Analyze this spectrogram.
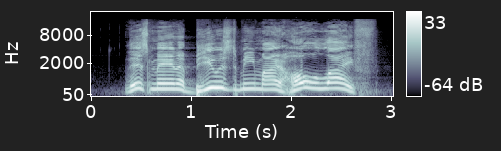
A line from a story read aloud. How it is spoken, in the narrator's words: screaming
